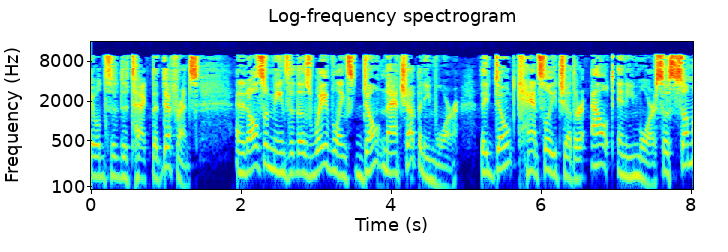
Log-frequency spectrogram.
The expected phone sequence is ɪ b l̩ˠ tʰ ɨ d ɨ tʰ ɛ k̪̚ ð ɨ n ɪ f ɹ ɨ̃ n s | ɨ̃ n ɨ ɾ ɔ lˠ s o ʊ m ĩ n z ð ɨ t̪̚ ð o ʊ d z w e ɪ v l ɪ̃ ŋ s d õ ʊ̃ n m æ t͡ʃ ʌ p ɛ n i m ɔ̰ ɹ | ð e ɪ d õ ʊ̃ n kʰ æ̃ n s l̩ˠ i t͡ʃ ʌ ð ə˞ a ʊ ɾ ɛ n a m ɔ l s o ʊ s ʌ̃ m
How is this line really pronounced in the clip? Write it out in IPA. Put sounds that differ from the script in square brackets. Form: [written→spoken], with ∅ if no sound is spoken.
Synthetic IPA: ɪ b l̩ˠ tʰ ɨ d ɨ tʰ ɛ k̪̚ ð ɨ [n→d] ɪ f ɹ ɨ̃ n s | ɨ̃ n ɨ ɾ ɔ lˠ s o ʊ m ĩ n z ð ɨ t̪̚ ð o ʊ [d→∅] z w e ɪ v l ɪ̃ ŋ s d õ ʊ̃ n m æ t͡ʃ ʌ p ɛ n i m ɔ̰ ɹ | ð e ɪ d õ ʊ̃ n kʰ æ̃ n s l̩ˠ i t͡ʃ ʌ ð ə˞ a ʊ ɾ ɛ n [a→i] m ɔ [l→ɹ] s o ʊ s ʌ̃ m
